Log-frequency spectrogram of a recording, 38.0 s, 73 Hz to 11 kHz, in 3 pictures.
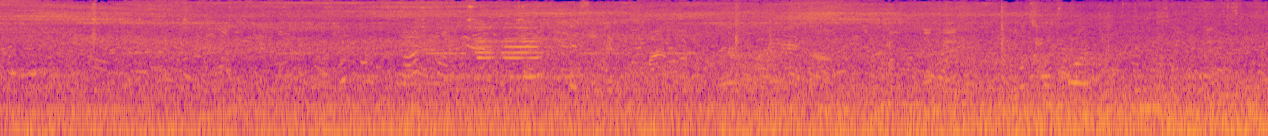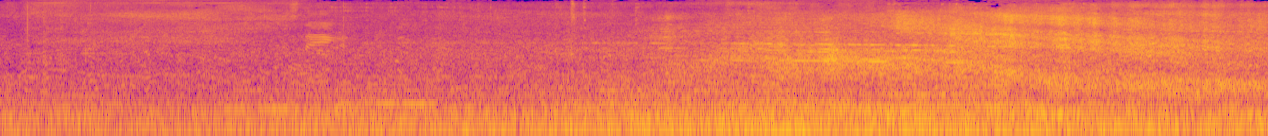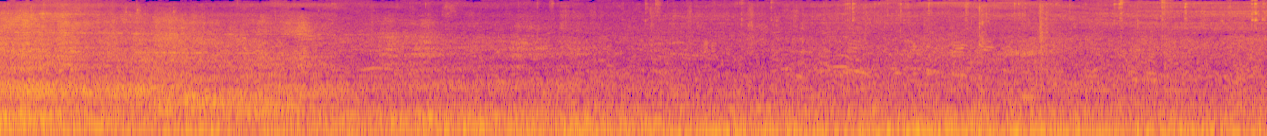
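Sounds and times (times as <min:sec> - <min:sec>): airplane flying over: 0:00.0 - 0:38.0.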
